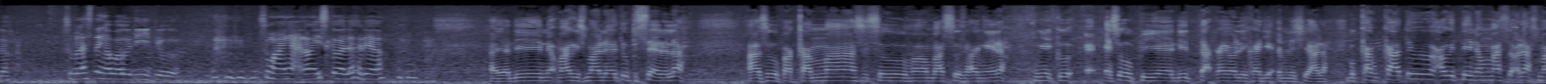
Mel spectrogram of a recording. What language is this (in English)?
Malay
